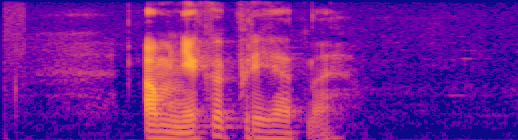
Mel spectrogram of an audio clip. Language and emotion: Russian, positive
